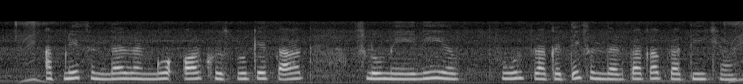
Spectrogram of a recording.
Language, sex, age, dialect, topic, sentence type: Hindi, female, 18-24, Awadhi Bundeli, agriculture, statement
